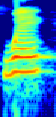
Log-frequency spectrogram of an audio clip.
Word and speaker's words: 微: about 微 So here, this EI together is pronounced as A, and here actually UEI together is way. However, UEI is its exact pronunciation, but while writing, this UI is the only correct writing form. So when you see UI, you should know that it is actually UEI, which is way, but we just don't write the E out.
